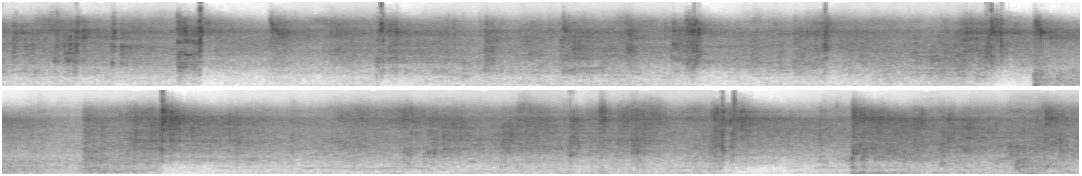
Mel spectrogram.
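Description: Ice hockey warmup on an indoor rink: steady scraping of skates on the ice with frequent sharp cracks of pucks struck by sticks and hitting the boards. A low rumble comes in about halfway through.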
